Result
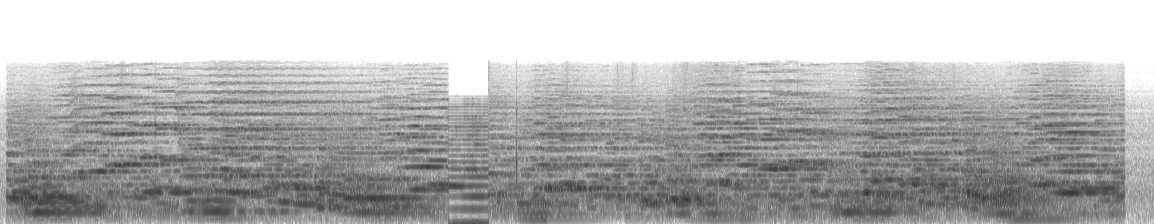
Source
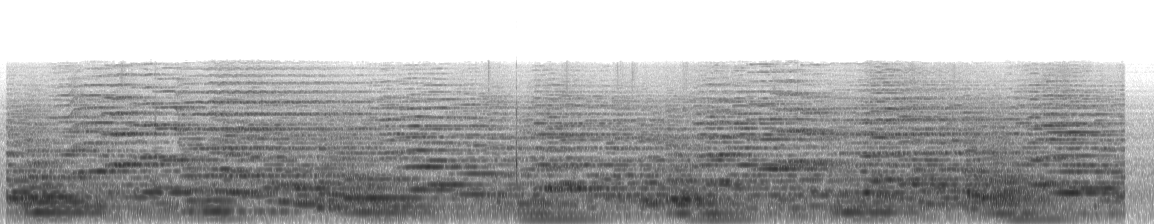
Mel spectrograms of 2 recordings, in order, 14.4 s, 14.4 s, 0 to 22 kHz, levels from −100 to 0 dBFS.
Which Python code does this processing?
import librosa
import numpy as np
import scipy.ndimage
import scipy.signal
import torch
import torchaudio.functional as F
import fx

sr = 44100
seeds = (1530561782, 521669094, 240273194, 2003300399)

y = fx.lpc_monotone(x, sr, seeds[0], pitch_hz=190.0, order=16, at=(5.6, 6.11))
y = fx.highpass(y, sr, hz=120.0, slope=12, at=(6.84, 7.82))
y = fx.tilt_eq(y, sr, slope=1.5, at=(8.4, 9.26))
y = y * librosa.db_to_amplitude(-4.0)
